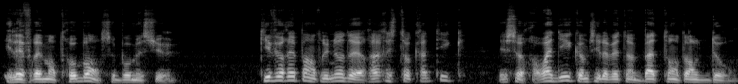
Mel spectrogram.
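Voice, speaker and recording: A man reading aloud as a ruined old merchant, bitter and furious, ranting in a husky, breathy voice. The recording is dry and close, with no room sound around it. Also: mid-range voice, expressive, moderate pace, darkish tone, dry recording. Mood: angry. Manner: ranting, bitter, raising his voice. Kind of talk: audiobook character voice.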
